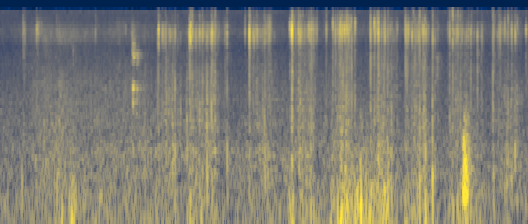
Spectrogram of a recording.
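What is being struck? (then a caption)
Cotton t-shirt with rhinestones. Long acrylic nails scratch and tap over the large rainbow rhinestone Medusa design and the fabric of a black cotton t-shirt held flat. Many quick, bright clicks and scratchy rasps follow one another in a continuous, soft flurry, with fine high-pitched ticks from the rhinestones over a faint rustle.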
